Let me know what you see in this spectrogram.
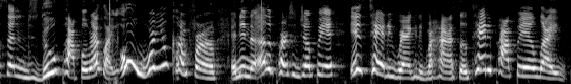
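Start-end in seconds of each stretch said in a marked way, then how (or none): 1.4-2.7 higher, laughing ooh; delighted shock at a newcomer; amused surprise. Retold or imitated. Surprised at a new character.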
